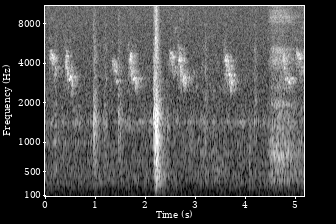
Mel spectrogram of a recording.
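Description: A bird chirping over and over, faintly: pairs of short falling chirps about once a second. A sharp click about two seconds in.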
